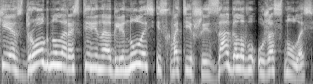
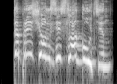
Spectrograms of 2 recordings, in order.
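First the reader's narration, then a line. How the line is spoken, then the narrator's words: Exclaimed. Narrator (Russian): воскликнула Евдокия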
